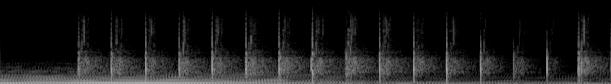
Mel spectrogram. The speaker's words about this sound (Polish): Za plecami słyszę odgłos małych kroków na śniegu.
